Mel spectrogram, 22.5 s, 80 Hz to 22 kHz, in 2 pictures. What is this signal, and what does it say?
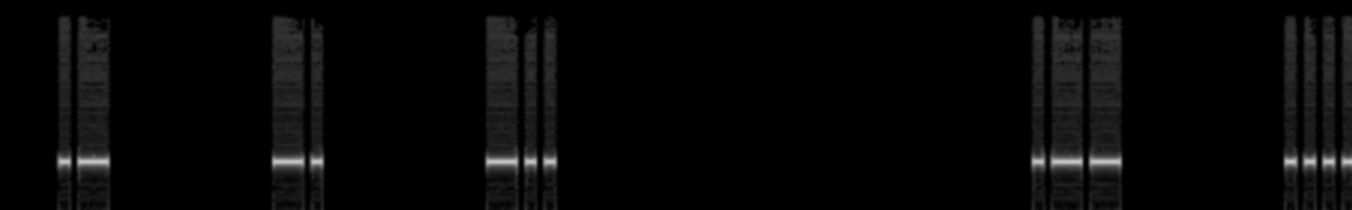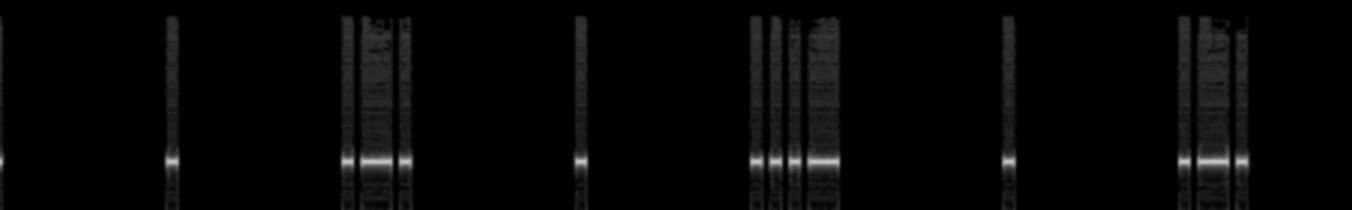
Morse code, heard as a keyed tone, about 15 wpm, spaced as for 5 wpm, 1000 Hz. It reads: AND WHEREVER
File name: qotdfiles / 5wpm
